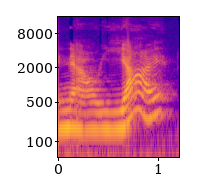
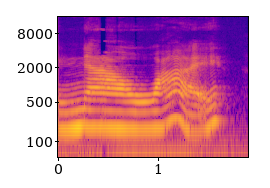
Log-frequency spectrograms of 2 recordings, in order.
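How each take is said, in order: First: The words are linked with a Y glide. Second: The words are linked with a W glide. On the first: The speaker calls it wrong. "that just feels weird and it sounds funny" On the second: The speaker calls it right. "It makes sense to say"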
